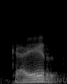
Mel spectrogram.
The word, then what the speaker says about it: caer: El verbo caer es un verbo que tiene dos sílabas, caer, no es caer, sino caer.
